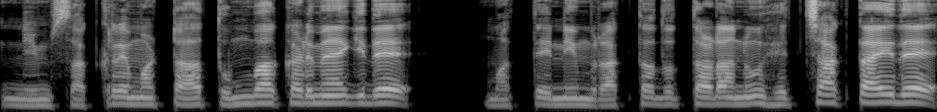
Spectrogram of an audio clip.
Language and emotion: Kannada, fearful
